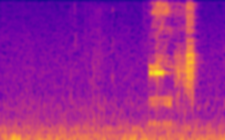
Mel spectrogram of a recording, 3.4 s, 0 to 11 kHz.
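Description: A Vivo NEX 3 smartphone's motorized pop-up camera whirs out in a short electronic burst of tones, followed by a second brief chime a moment later, close and fairly quiet against a hushed room.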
